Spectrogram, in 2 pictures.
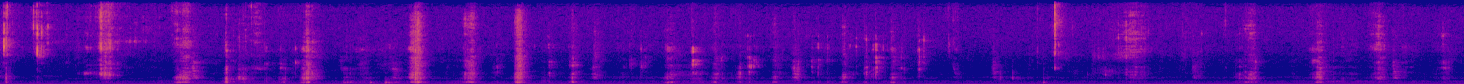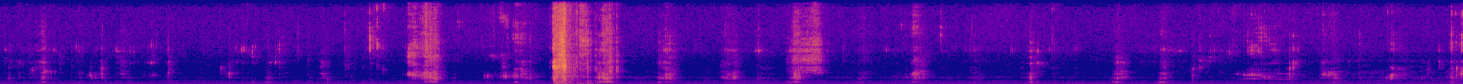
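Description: Close-miked chewing of soft, chewy food, with many small wet mouth clicks and one louder bite sound about two-thirds of the way through. A faint steady low hum runs underneath.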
